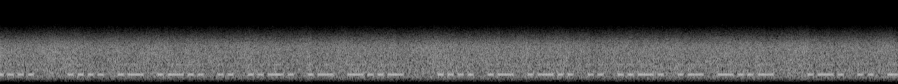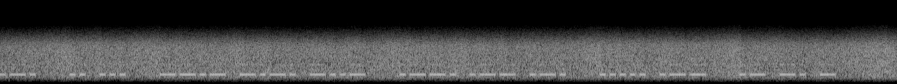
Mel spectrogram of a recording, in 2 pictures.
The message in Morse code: … HALIFAX HALIFAX RIG IS QCX PWR 5W ANT

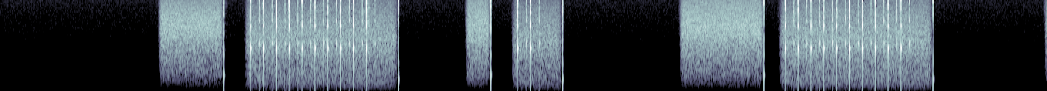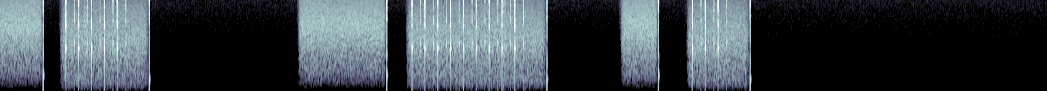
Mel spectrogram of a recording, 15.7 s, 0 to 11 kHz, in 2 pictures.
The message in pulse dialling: 0 2 0 5 9 3

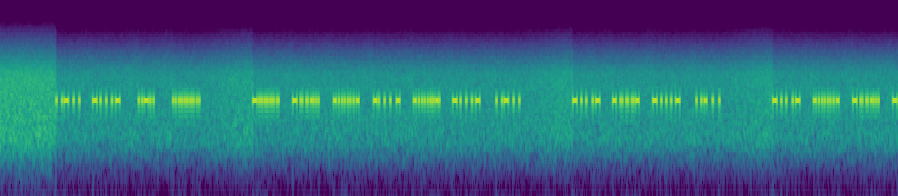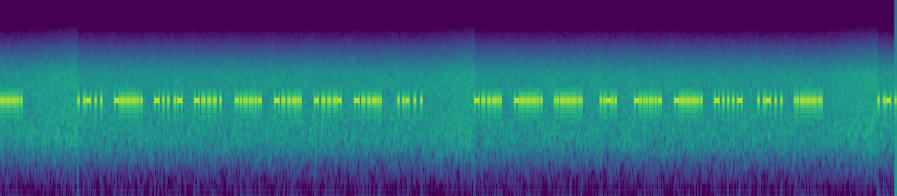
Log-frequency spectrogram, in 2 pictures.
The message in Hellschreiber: THIS BROUGHT MANY MORE TEMPORARY RESIDENTS …

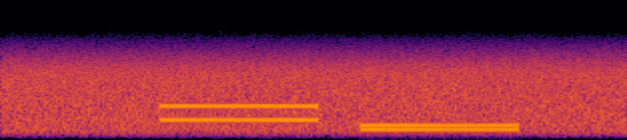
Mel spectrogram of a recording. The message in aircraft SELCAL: GM-AD

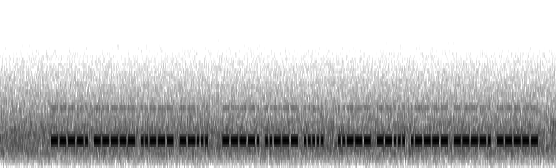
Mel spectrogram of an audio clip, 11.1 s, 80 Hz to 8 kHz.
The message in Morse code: 9027 925 27190

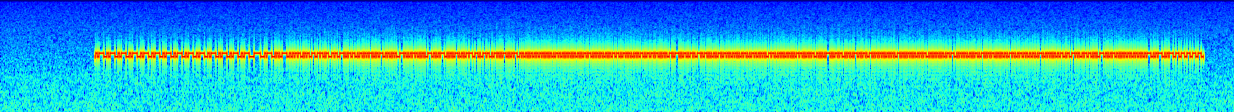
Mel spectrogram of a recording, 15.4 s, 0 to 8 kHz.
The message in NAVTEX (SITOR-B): ZCZC JA88 NAV WARNING 370. BUOY IN PSN 46-51N 038-07E UNLIT. NNNN

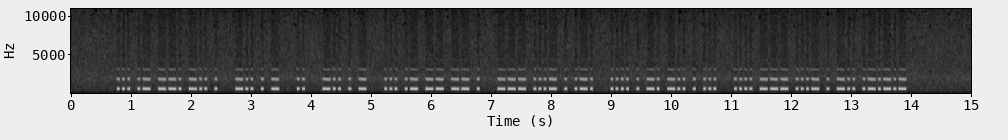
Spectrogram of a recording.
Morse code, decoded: SAGDE DET I DET SAMME OVER HENDES HOVED.

